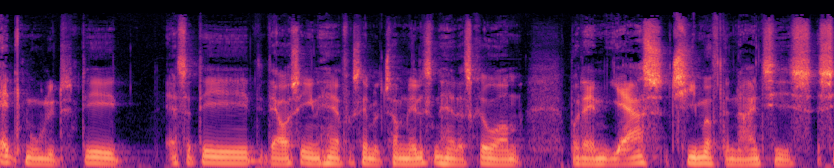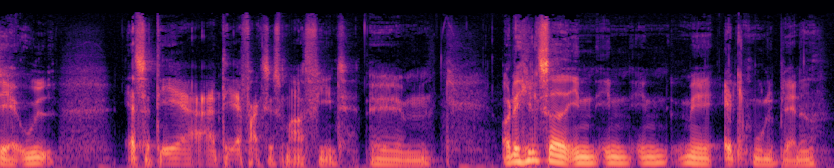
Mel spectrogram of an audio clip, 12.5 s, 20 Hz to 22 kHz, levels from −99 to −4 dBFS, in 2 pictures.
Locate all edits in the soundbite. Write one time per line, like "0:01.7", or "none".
0:08.9
0:11.3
